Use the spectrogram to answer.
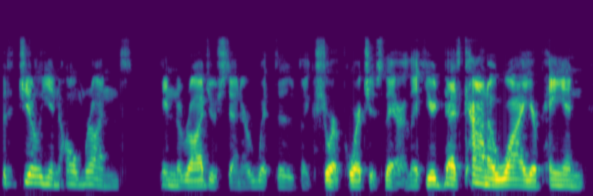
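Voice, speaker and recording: A man's voice: fairly low pitch, fairly even intonation, unhurried, lo-fi sound. A young man hosting a podcast, chatting casually about sports in a rambling, self-interrupting way. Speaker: podcast host.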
